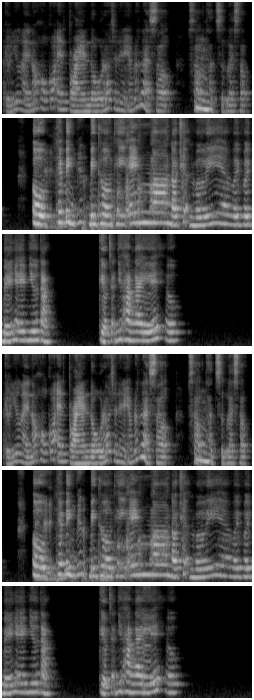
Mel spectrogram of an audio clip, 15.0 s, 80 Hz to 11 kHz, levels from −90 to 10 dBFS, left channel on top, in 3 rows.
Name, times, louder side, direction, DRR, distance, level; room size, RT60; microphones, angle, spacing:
voice 1, 0.0-3.3 3.7-4.9 5.3-6.7 6.9-7.1 12.8-13.0, right 5 dB, 40° right, 0.4 m, -32 dB
voice 2, 3.9-4.2 5.6-11.0 11.9-13.5, left 4 dB, 25° left, 0.4 m, -24 dB
sound 1, 6.0-10.1, left 2 dB, 45° left, 0.8 m, -41 dB
5.5 x 2.5 x 2.3 m
head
